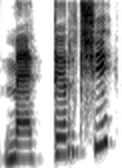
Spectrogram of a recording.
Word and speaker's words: metterci: Però non metterci tre ore per sceglierlo. – Dá aquela paradinha no me da palavra metterci para pronunciar bem a doppia consonante ti, ok?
